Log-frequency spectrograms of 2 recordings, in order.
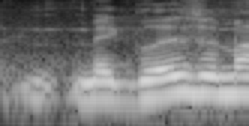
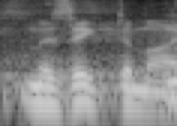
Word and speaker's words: mezigdomide: So what is it? Meglizumab? I can't even pronounce it. It's mezigdomide. Mezigdomide, okay.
